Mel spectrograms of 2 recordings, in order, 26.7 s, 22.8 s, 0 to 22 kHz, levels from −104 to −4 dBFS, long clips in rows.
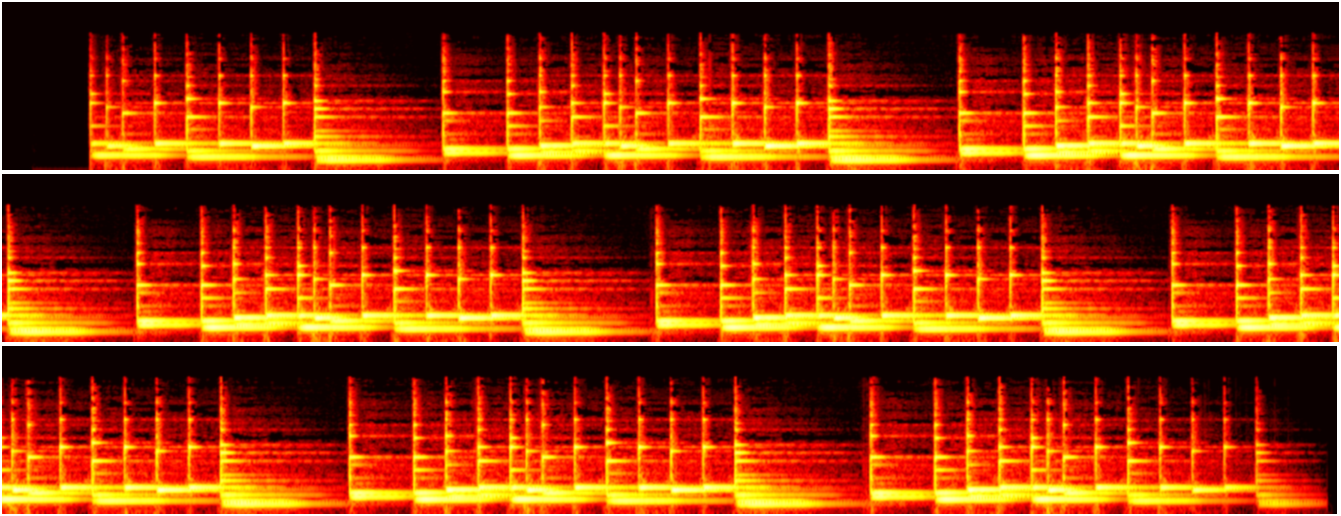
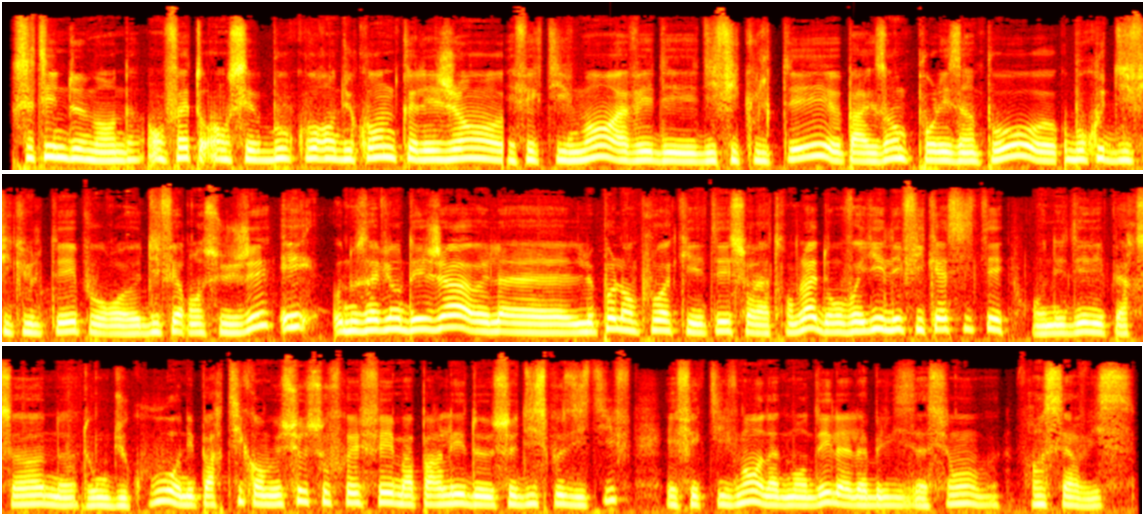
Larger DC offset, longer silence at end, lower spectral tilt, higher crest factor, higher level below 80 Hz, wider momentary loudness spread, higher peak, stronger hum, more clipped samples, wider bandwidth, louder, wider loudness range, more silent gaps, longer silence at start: neither; first, 0.3 s vs 0.1 s; about the same, -5.5 dB/octave vs -6 dB/octave; about the same, 14 dB vs 10 dB; second, -62 dBFS vs -42 dBFS; first, 11 LU vs 6 LU; second, -4 dBFS vs 0 dBFS; neither; neither; second, 10.5 kHz vs 18 kHz; second, -18 LUFS vs -11 LUFS; about the same, 2 LU vs 3 LU; neither; first, 0.6 s vs 0.1 s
